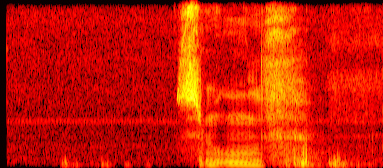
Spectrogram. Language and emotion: Russian, neutral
